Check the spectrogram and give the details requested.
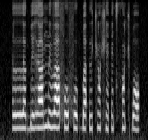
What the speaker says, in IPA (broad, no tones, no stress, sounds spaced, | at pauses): lː ɐ ɡ͡b e ɣ a ŋ͡m ẽ v a f o f o ɡ͡b a ʔ ɨ t͡ʃ ɔ̃ ʃ ẽ ʔ ẽ t͡s θ ɔ̃ t͡ʃ ɓ ɔ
